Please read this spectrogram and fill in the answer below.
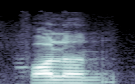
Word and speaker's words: forlorn: ये नाउन है, फोरलोन, hope, फॉलोन। Are silent होता है इसमें, दोनों आर साइलेंट हैं।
